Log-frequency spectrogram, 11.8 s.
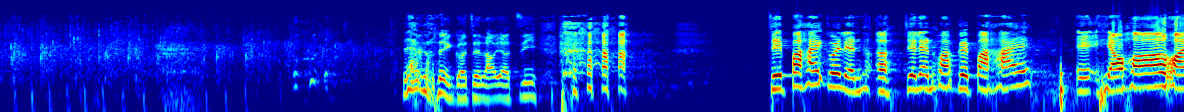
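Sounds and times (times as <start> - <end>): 
audience applause: 0.0 - 4.5
laughter: 2.8 - 4.6, 5.5 - 6.7
speech: 4.0 - 6.4, 7.7 - 11.8.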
